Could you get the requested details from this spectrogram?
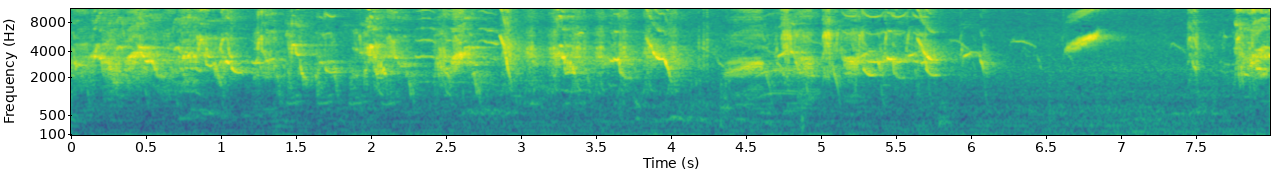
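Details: Mynas in Bangladesh giving a dense, continuous chatter of harsh, overlapping chirps and squeaky notes, several birds calling at once, with a faint low hum underneath throughout.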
